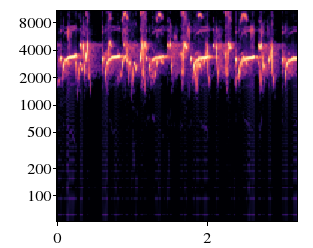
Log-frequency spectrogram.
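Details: Bar-winged prinia call used to lure wild birds: fast harsh chirps, each phrase a short sweeping whistle plus clicks, repeated roughly every half second.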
